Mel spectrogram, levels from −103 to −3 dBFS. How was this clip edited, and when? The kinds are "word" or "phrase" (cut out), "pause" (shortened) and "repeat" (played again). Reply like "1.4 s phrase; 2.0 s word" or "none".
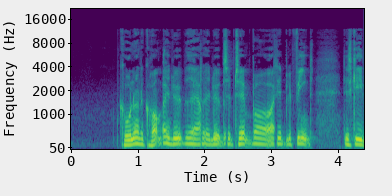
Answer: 1.4 s word; 1.9 s word; 2.3 s word; 3.0 s word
